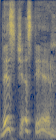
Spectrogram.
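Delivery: soft newsreader voice, urgent bulletin-style delivery. A speaker mimics how his old lady talks like an announcer: news announcer voice. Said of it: "Talks like an announcer".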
